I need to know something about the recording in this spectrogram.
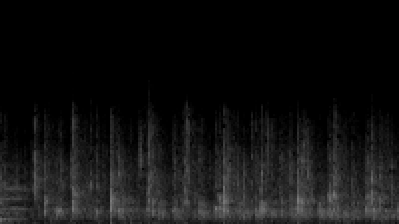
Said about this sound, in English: Come on, I think we ought to give the Lord a hand clap of praise for that.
